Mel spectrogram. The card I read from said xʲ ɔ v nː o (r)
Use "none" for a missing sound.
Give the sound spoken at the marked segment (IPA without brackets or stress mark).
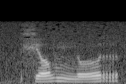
r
